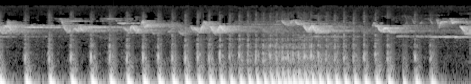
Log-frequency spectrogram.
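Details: A male ruffed grouse drums by rapidly flapping his wings against his breast, giving deep, muffled, low-toned thumps in a rapid run, while another bird gives thin, high whistled notes over the top.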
